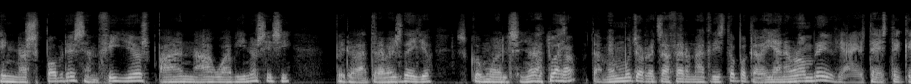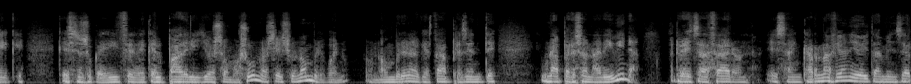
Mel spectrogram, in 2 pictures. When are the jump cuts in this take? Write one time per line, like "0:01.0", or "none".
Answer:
0:05.6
